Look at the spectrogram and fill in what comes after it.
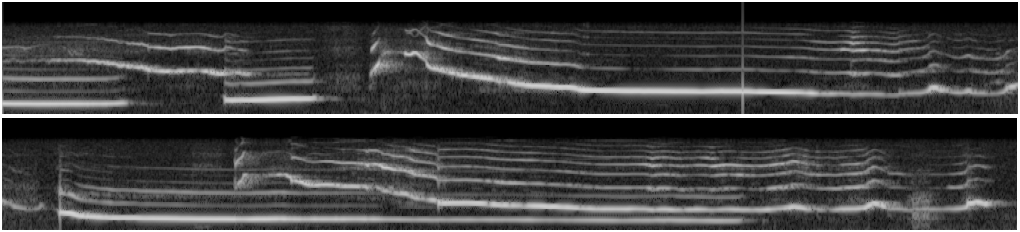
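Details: Sleepy Miniature Schnauzer howling in long sustained tones that slide and waver, rising sharply then falling into drawn-out notes, with brief breaks between phrases.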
